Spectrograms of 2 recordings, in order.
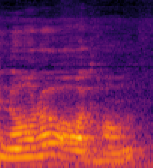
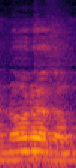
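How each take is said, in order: First: It is said as two separate words. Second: It is said quickly as one joined word. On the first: "পার্থক্য এখানে দুইটা শব্দ" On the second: "এই শব্দটা দ্রুত বলার সময় কি হয়েছে?"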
